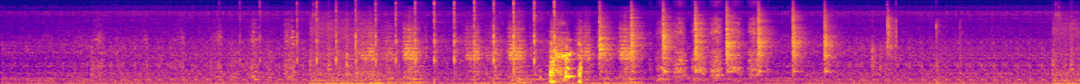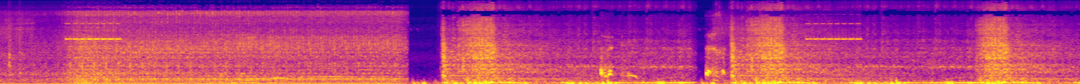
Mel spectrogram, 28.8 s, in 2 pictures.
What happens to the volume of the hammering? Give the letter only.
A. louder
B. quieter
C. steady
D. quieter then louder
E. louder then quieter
E.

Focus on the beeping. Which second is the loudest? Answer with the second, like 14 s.
16 s.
